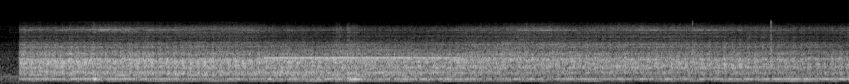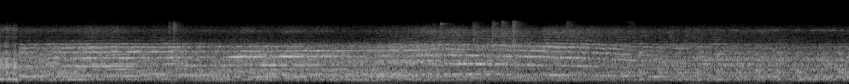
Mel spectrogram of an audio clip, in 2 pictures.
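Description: Film soundtrack playing from a television: a helicopter scene, loud and sudden from the start, with engine noise and music. About nine seconds in it changes to many held tones that slide downward near the end, then slowly fades.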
